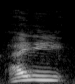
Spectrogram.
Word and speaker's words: Aiti: It's Jui, but Aiti rhymes with mighty.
